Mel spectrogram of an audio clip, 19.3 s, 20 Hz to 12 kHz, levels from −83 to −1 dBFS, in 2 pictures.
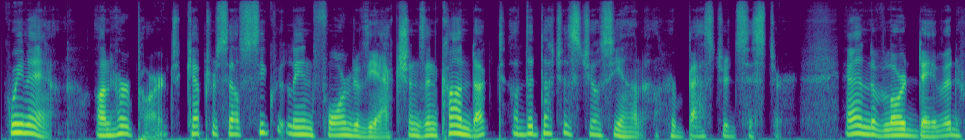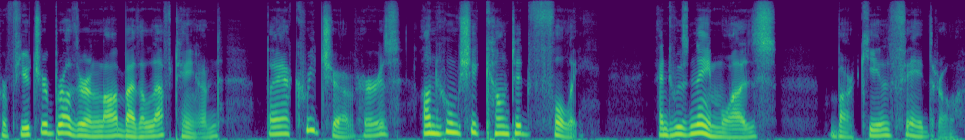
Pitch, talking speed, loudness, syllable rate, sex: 145 Hz, 150 wpm, -19 LUFS, 4.5 syllables/s, male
